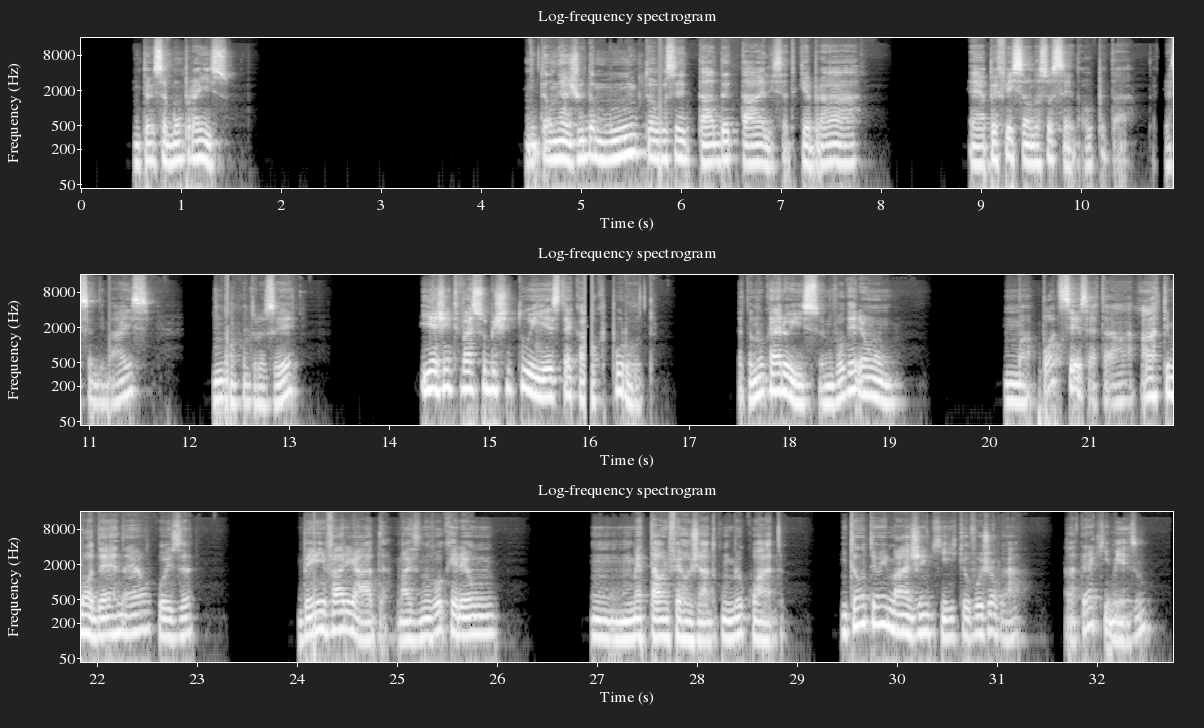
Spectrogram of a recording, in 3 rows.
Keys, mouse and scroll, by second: 0.6 click, 3.6-9.5 drag, 12.3 ctrl+z, 12.9 ctrl+right click, 13.5 ctrl+right click.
